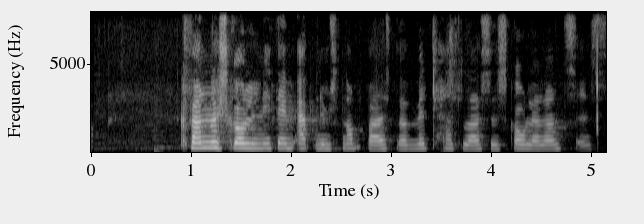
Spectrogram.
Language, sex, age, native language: Icelandic, female, 13, Icelandic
